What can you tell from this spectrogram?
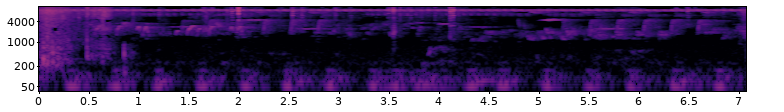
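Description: Small birds chirping in a string of short, quick notes, over a faint steady high-pitched whine. A brief rustle comes in the first second.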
